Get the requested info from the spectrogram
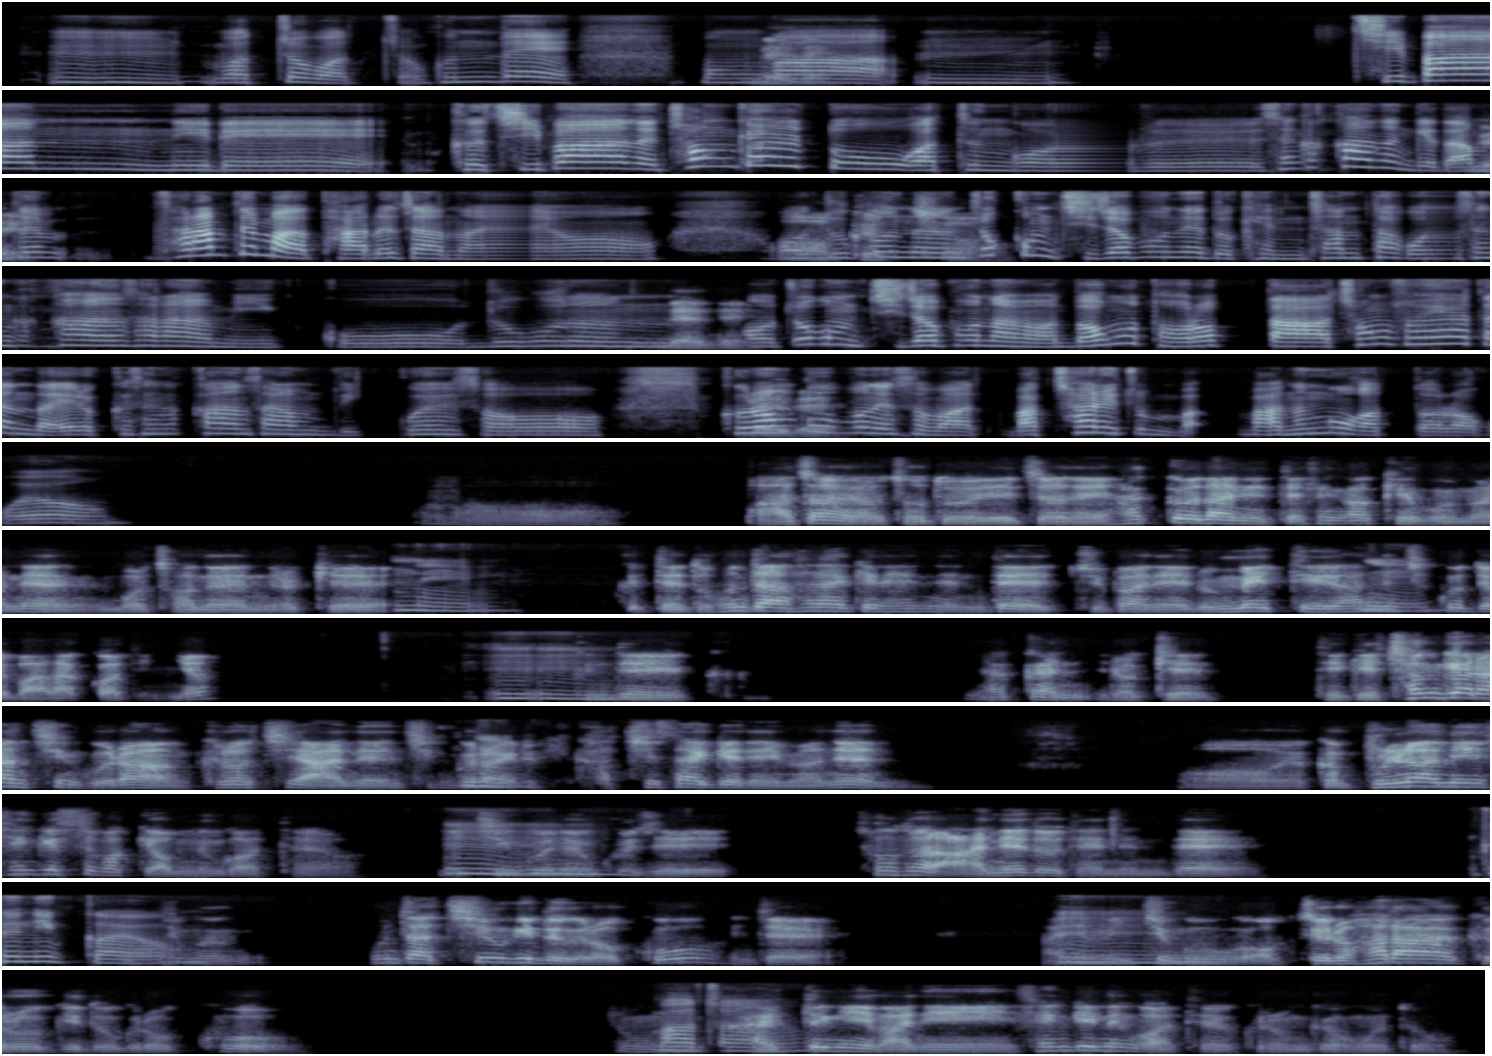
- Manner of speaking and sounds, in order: other background noise; distorted speech; tapping
- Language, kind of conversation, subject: Korean, unstructured, 집안일을 공평하게 나누는 것에 대해 어떻게 생각하시나요?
